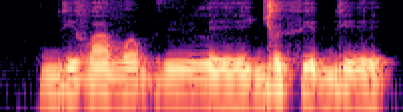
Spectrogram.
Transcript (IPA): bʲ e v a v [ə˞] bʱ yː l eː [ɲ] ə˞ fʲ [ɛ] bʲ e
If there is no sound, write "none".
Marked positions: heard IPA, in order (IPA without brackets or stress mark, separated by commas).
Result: ʌ, ɟ, ɛ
